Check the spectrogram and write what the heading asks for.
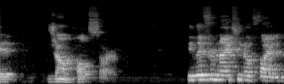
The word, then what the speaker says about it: Jean-Paul Sartre: Jean-Paul Sartre, it's a French name, so it's got those soft French R's that are kind of hard for the English tongue to pronounce. I even struggle with it, and I took French in high school for a couple of years. Jean-Paul Sartre, something like that, Sartre, like this guttural kind of very soft R.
